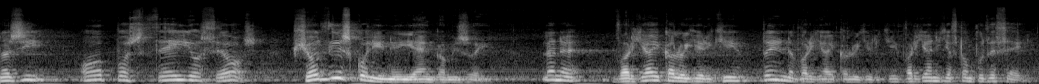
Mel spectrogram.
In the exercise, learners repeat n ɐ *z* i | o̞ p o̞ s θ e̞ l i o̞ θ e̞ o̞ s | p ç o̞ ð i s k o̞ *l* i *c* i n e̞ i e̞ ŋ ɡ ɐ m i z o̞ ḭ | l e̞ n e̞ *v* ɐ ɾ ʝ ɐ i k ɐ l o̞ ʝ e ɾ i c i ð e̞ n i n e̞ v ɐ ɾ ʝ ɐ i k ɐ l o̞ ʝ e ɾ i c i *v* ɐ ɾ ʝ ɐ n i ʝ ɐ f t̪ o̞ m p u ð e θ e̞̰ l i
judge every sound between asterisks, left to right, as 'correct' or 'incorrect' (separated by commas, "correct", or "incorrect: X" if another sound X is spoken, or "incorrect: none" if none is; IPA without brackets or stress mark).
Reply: correct, correct, incorrect: none, correct, correct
